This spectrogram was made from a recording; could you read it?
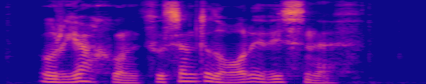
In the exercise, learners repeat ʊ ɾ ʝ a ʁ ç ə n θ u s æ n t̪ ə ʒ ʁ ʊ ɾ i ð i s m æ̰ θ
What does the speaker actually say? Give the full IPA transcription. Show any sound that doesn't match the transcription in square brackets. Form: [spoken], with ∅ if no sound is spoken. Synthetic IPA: ʊ ɾ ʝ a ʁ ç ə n θ u s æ [m] t̪ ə [ð] ʁ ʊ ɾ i ð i s [n] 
